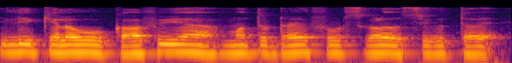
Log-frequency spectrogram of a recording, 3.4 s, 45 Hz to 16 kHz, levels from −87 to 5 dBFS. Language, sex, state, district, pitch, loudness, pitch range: Kannada, male, Karnataka, Koppal, 120 Hz, -16 LUFS, 115-125 Hz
